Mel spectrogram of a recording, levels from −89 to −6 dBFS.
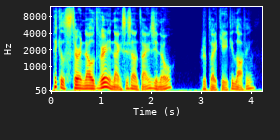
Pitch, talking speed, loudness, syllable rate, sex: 105 Hz, 155 wpm, -19 LUFS, 5.4 syllables/s, male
